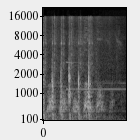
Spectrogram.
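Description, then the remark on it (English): A series of about six firm knocks on the door of a woman's house, in a steady, fairly quick rhythm and moderately loud, with no voices; nobody answers. “The woman doesn't answer, so they leave a note on her door handle.”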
